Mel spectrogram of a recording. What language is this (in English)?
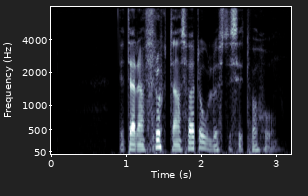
Swedish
